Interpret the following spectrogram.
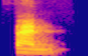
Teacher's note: My tongue also touches there for that T sound, fence. So when I'm pulling my tongue away from that N sound, moving to that S, you might hear a little T there. That is why that is happening.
